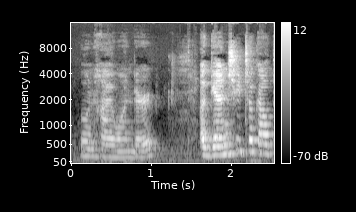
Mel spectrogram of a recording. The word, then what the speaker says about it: Eun-hai: "Eun-hai," said Eun-hai. "Une?" the girl asked, scrunching up her face. "Ooh, ooh, ooh, Une," some of the kids chanted. No, Eun-hai corrected. It's spelled U-N-H-E-L. Whoops. It's pronounced Yoon-hai.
